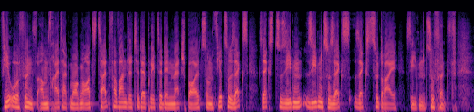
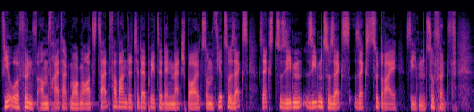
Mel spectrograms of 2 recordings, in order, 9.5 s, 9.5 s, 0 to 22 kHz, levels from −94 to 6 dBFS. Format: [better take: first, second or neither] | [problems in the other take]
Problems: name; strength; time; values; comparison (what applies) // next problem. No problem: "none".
second | distortion; slight; 4% of the sound clipped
